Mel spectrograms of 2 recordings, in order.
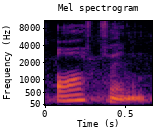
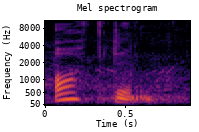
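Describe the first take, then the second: First: The T sound is left out. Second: The T sound is clearly pronounced. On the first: The speaker calls it right. "The T should be silent and it should be often" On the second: The speaker calls it wrong. "those of us who say often"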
